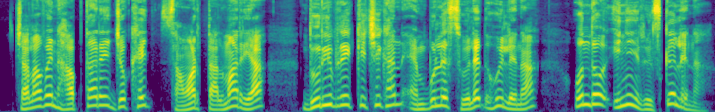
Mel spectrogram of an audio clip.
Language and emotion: Santali, happy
